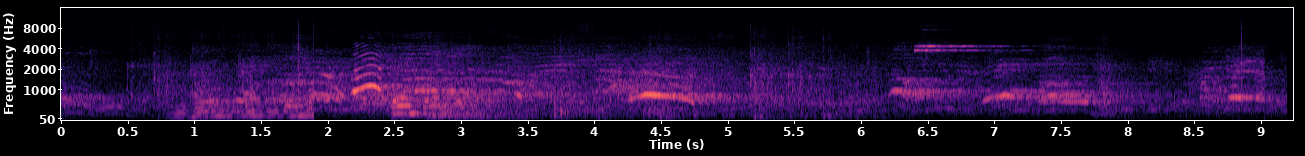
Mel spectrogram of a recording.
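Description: A crowd cheers and shouts in the background.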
